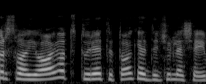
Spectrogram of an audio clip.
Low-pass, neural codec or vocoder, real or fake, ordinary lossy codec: 10.8 kHz; vocoder, 44.1 kHz, 128 mel bands every 512 samples, BigVGAN v2; fake; AAC, 48 kbps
